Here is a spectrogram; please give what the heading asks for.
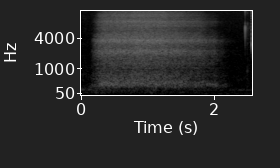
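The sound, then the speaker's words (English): A single deep inhale, a steady, fairly faint breath drawn in for about two seconds and then released into near silence, with a couple of tiny clicks at the end. “Let's take a deep breath, all of us right now. Inhale.”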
